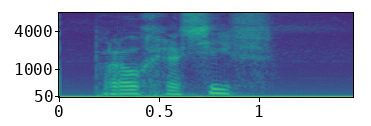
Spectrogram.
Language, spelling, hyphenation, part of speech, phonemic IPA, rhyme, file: Dutch, progressief, pro‧gres‧sief, adjective, /ˌproː.ɣrɛˈsif/, -if, Nl-progressief.ogg
- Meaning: 1. progressive, pertaining to or favouring left-leaning, emancipatory or innovative politics, pertaining to or supporting progressivism 2. progressive, pertaining to progress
